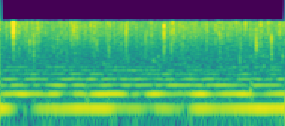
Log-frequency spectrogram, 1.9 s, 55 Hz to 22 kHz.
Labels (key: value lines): label: biophony, midshipman
recorder: SoundTrap 500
